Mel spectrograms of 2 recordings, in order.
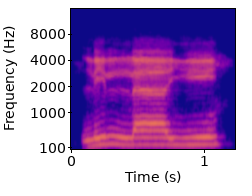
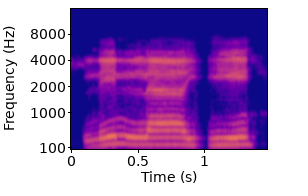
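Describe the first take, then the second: Both takes have the same delivery.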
